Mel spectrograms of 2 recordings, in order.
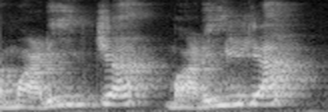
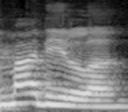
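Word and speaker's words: Marilla: E quem foi buscar eram dois irmãos, uma mulher chamada Marília. Também a pronúncia com a Fabiana. É Marila.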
